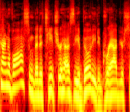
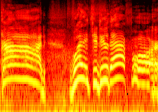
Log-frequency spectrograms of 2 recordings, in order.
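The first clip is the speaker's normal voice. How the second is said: whiny, complaining, drawn-out moan, very high; 10 semitones higher than usual. Retelling a pepper-sprayed teacher's complaint, imitating a whining, complaining voice. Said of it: "had a perfect whining, complaining voice".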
